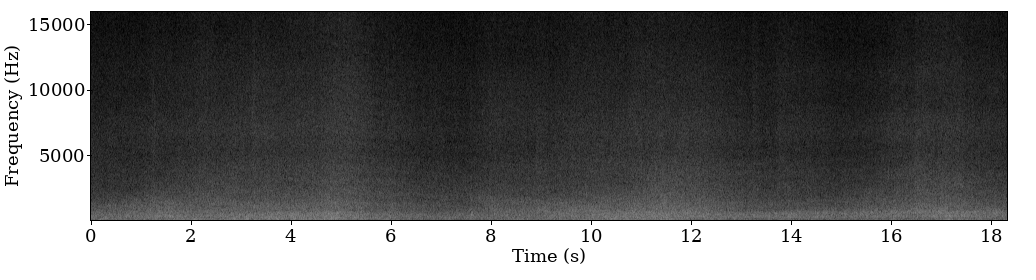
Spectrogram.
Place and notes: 永鎮海濱公園, Jhuangwei Township - Sound of the waves
In the beach, Sound of the waves
Zoom H6 MS+ Rode NT4
Zhuangwei Township, Yilan County, Taiwan, 26 July, 15:40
